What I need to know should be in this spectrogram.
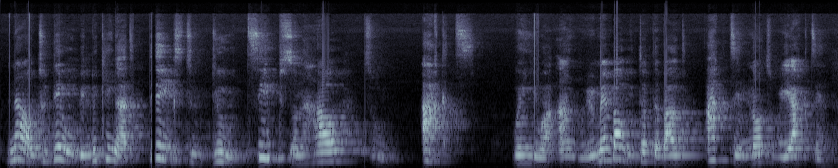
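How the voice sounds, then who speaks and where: A woman's voice: medium pitch, dark tone, highs cut off. A woman hosting her own channel, giving earnest motivational advice to the viewer, asking rhetorical questions and repeating her key points. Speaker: motivational YouTube host. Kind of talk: motivational talk to camera. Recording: roomy echo.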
